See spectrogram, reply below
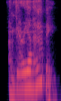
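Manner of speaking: very high-pitched film star, method-acting voice. Joking while a movie plot is told: Meryl Streep voice. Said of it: "I'm doing Meryl Streep".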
